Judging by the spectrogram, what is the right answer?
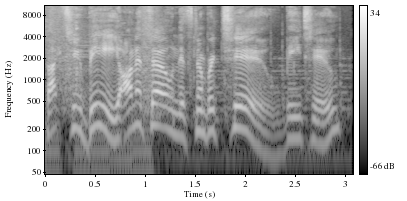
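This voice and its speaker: A middle-aged man presenting a TV bingo draw in a clear, measured, scripted style. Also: high-pitched, animated. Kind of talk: scripted game-show presenting, calling out numbers. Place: TV studio. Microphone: lapel mic. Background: music.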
